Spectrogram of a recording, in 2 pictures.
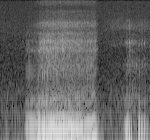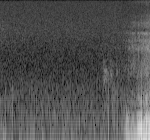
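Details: Sleeping dog snoring: low rumbling snores with short snorting bursts between them.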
